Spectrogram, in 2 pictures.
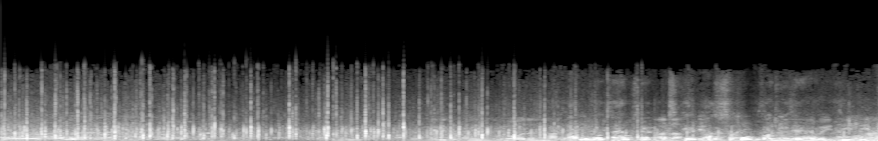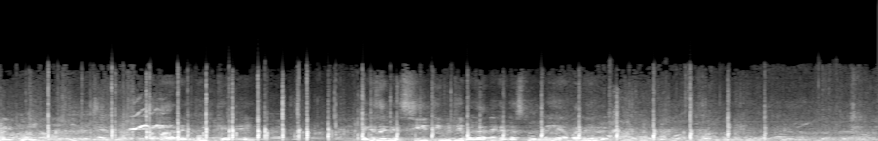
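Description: An elderly man recites into a microphone, heard over a loudspeaker in a hall.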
